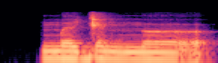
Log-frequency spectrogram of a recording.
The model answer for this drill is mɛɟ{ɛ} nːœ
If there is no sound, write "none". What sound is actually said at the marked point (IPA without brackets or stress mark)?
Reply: ɛ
